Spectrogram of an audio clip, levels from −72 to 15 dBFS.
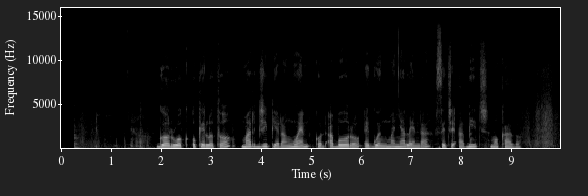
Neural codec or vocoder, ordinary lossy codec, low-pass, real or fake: none; none; 14.4 kHz; real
